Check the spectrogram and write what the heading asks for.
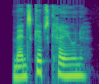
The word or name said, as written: mandskab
